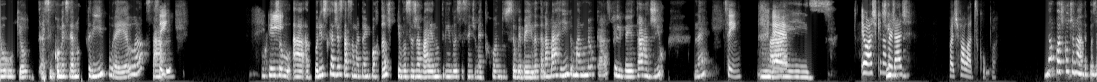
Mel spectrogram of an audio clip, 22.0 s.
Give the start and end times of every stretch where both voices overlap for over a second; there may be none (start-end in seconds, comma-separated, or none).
none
